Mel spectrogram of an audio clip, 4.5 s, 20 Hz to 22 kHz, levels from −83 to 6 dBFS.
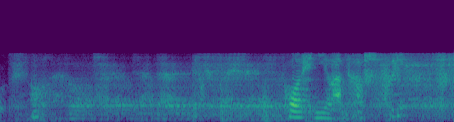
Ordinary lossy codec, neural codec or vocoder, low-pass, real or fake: none; codec, 16 kHz in and 24 kHz out, 0.6 kbps, FocalCodec, streaming, 2048 codes; 3.6 kHz; fake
